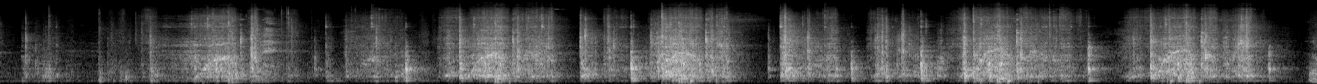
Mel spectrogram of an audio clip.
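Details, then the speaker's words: 2008 Homelite HG1800A 1800 W portable generator: several rope pulls, no fire. No spark because the on/off switch is mislabeled, so the marked "on" position actually kills the ignition. "there's something with this switch that it's been labeled with a paint pen on and off that's not correct so when I put it down in on I wasn't getting any Spark"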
